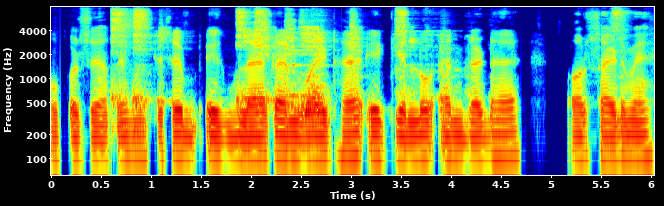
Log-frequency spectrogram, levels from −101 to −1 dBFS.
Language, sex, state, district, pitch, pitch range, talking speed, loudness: Hindi, male, Uttar Pradesh, Muzaffarnagar, 95 Hz, 95-100 Hz, 180 wpm, -15 LUFS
